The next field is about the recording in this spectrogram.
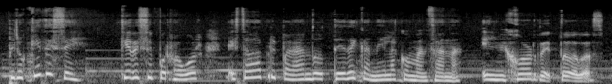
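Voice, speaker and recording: An unhinged murderess narrates her own crime in a radio play, voiced by a woman, her tone brooding and repetitive. She draws out her words slowly and dramatically, and she sits a touch high for a woman. Clear music plays under her throughout. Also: animated, lightly acted. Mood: cold scheming. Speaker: narrator and protagonist. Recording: voice over loud music.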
